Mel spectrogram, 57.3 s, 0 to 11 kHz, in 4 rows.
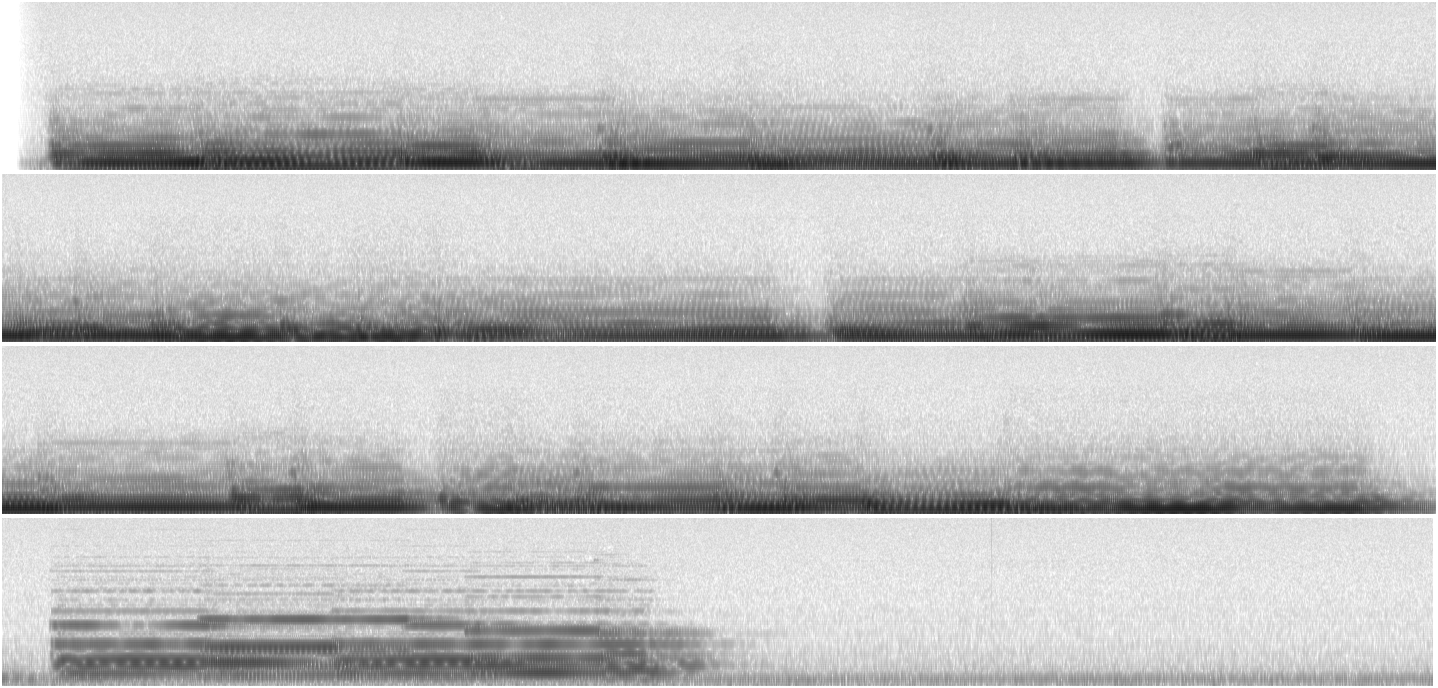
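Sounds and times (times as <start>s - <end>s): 
French organ music: 0.4s - 50.6s.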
